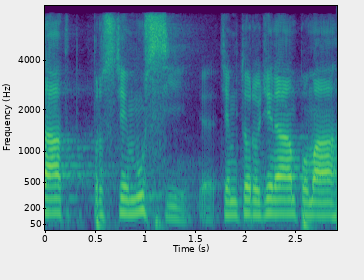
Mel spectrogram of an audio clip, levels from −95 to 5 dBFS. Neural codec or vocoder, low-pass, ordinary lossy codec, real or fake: none; 7.2 kHz; MP3, 64 kbps; real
